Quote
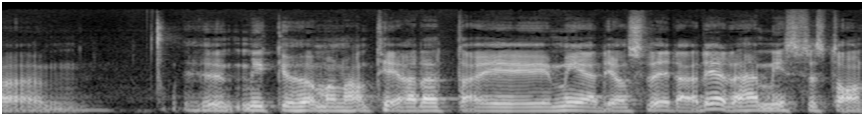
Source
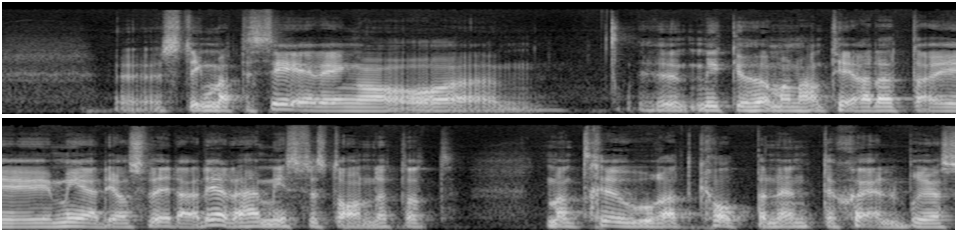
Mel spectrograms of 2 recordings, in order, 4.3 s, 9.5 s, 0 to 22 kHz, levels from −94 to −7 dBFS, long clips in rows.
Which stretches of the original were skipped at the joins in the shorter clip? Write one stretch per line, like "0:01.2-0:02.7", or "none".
none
